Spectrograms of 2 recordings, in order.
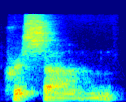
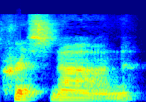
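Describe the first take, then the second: First: No n sound comes in the middle of the name. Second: An n sound comes in the middle of the name. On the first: The speaker calls it wrong. "not Chrisan" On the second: The speaker calls it right. "it is Chrisnan"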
